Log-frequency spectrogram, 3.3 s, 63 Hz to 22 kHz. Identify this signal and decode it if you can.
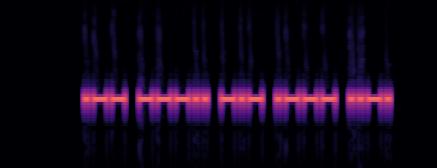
Morse code, heard as a keyed tone, about 36 wpm, 700 Hz. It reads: W8KJF
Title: USA Call Signs - 5 Characters - Repeated 3x - 35wpm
